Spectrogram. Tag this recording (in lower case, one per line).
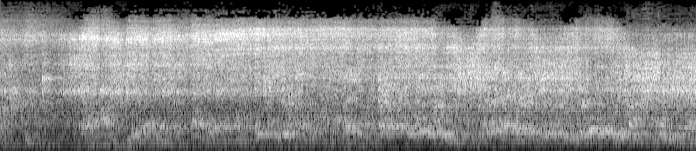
speech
